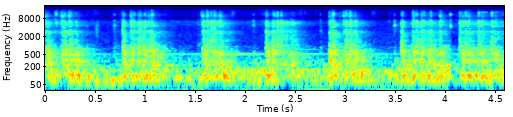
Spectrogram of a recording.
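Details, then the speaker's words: Kuba Valentino 50cc scooter engine running, losing top speed (now 50-60 km/h instead of 70-80): rhythmic gritty grinding bursts about 1.5 a second from inside the engine, traced to loose stator screws. "motorumuz mekaniğinin içerisinden çok farklı sesler geliyor o sesleri size dinletmek istiyorum"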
